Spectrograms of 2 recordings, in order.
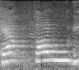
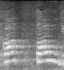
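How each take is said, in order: First: Slow "كالطود" with a thin, fronted "ke"; drawn-out recitation of "كالطود", light first vowel; correct light kaf. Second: "كالطود" with a thick, dark "ka"; "كالطود" opening on a heavy kaf; wrong heavy kaf. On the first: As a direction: stretch "كالطود", keeping the kaf light before the ط. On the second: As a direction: back the first vowel of "كالطود" to match the ط. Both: Shown as a demonstration. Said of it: "ولا كا؟".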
